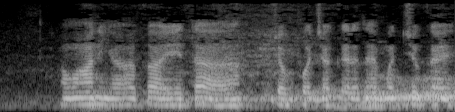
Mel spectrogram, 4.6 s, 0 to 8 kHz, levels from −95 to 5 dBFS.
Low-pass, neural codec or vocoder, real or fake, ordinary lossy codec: 7.2 kHz; vocoder, 24 kHz, 100 mel bands, Vocos; fake; MP3, 32 kbps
